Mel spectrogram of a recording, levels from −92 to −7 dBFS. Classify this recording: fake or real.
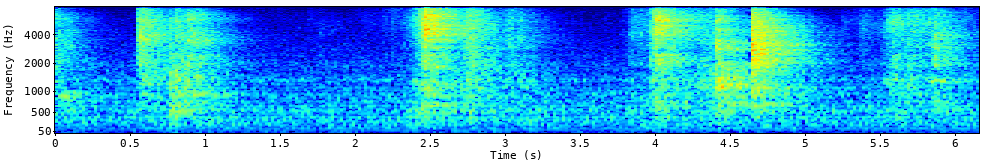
fake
